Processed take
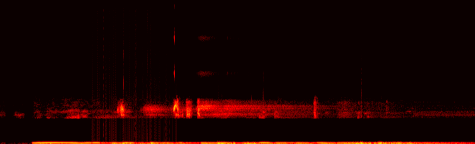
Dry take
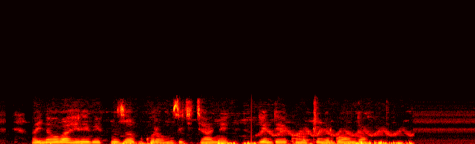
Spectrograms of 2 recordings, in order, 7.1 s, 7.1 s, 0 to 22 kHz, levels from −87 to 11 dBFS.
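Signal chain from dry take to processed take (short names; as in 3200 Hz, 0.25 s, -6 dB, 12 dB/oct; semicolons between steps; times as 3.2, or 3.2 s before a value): one-sided clip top -13.5 dBFS; brick-wall FIR band-stop 260–4000 Hz; diffused feedback echo 0.46 s, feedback 43%, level -11.5 dB; 1.35–2.64 crackle 160/s -43 dBFS; gain -3.5 dB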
